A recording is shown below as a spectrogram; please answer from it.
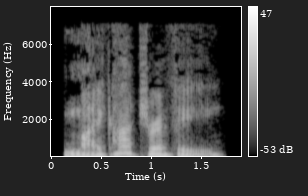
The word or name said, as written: mycotrophy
